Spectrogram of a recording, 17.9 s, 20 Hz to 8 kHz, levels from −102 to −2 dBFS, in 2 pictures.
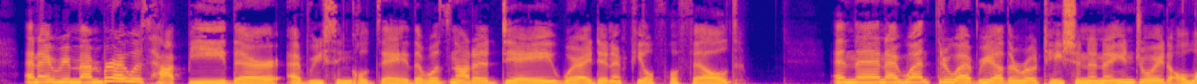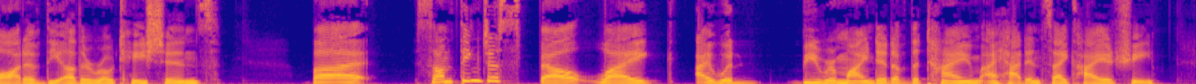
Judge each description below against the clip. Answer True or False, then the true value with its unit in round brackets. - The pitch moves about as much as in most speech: True (4.1 semitones)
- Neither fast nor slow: True (175 wpm)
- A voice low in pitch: False (180 Hz)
